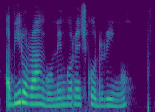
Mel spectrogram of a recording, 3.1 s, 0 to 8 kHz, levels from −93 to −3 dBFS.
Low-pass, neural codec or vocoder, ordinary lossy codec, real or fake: 7.2 kHz; autoencoder, 48 kHz, 32 numbers a frame, DAC-VAE, trained on Japanese speech; Opus, 16 kbps; fake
